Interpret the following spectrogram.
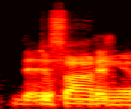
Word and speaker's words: Dasani: That's it's DSAIN. Dasani, I think is what you're saying.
